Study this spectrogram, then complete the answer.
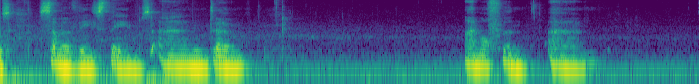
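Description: An older man speaks with animation close to a microphone.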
